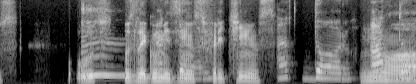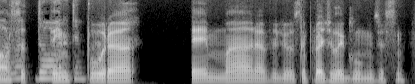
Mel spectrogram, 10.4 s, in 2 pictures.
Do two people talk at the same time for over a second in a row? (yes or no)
yes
